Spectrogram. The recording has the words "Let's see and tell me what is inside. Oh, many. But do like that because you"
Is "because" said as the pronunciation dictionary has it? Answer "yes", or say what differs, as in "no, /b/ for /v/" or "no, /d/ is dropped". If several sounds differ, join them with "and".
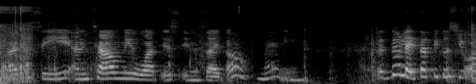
no, /s/ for /z/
